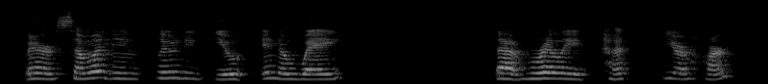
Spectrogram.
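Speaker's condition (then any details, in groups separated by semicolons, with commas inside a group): Cerebral palsy; affects muscles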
